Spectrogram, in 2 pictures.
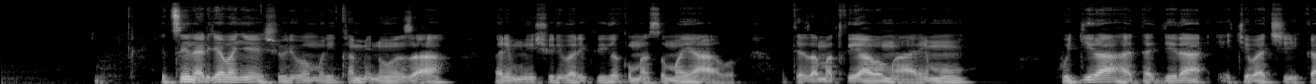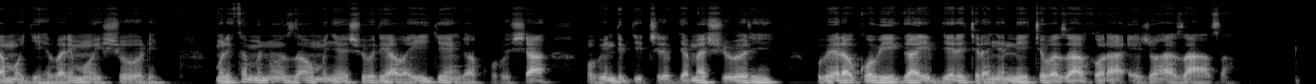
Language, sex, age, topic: Kinyarwanda, male, 18-24, education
